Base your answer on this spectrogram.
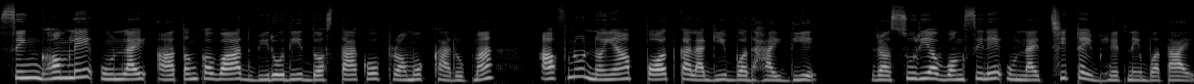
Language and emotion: Nepali, neutral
